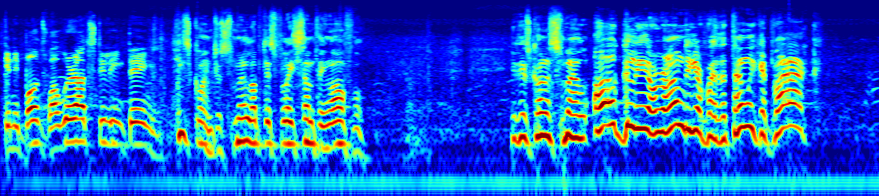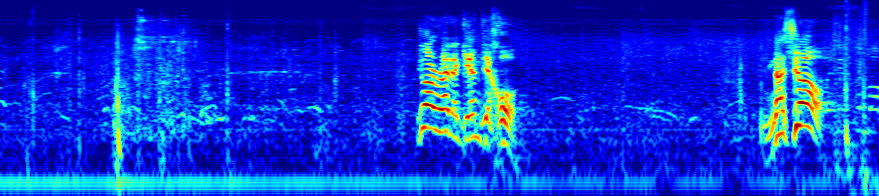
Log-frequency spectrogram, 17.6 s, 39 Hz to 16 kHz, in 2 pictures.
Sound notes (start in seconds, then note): 13.6 speaks Spanish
